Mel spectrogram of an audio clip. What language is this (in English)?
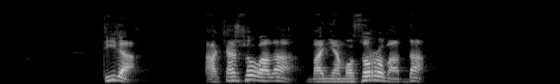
Basque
